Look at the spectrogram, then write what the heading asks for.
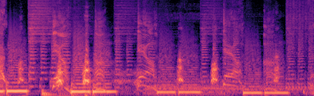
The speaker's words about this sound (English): That was them dogs barking.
